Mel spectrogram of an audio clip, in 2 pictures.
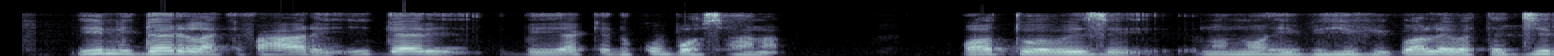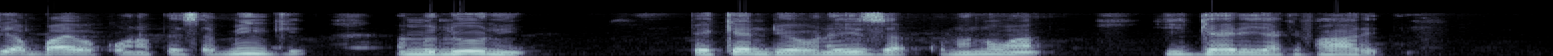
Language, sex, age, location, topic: Swahili, male, 36-49, Wajir, finance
